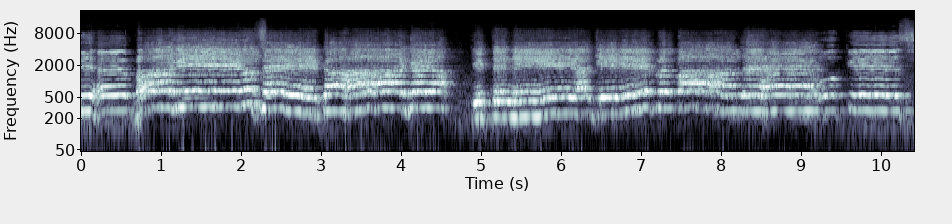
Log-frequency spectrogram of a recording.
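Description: Unaccompanied men's voices chanting a noha, a Shia lament, in long held, wavering notes, with a brief pause for breath a little before halfway.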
